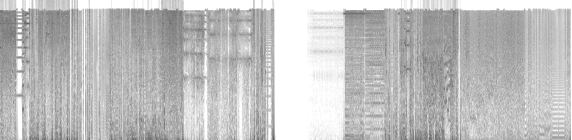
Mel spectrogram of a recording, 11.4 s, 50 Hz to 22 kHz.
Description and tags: ig4icd32
created by importing raw data into sony sound forge and then re-exporting as an audio file.
glitches, harsh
